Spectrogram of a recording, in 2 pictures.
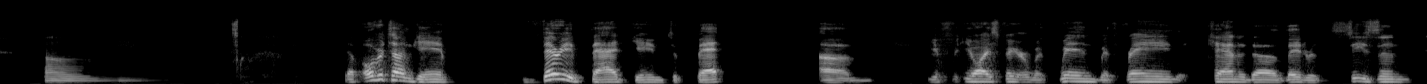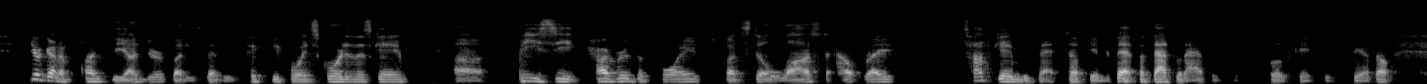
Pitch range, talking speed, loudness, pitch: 105-125 Hz, 135 wpm, -28 LUFS, 115 Hz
